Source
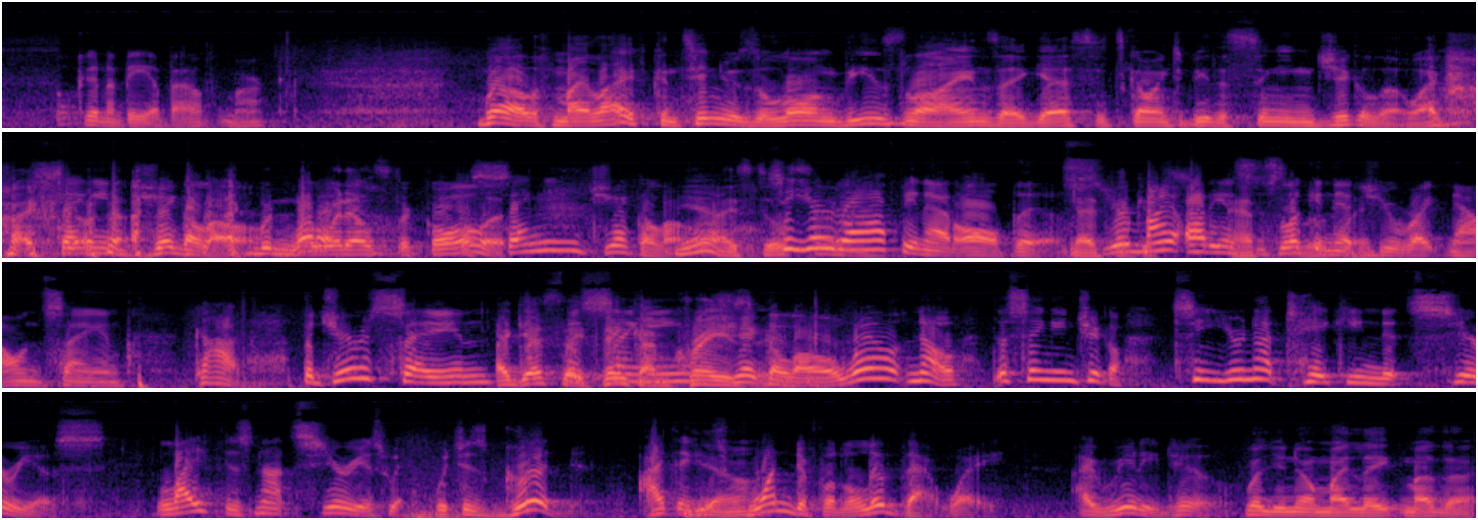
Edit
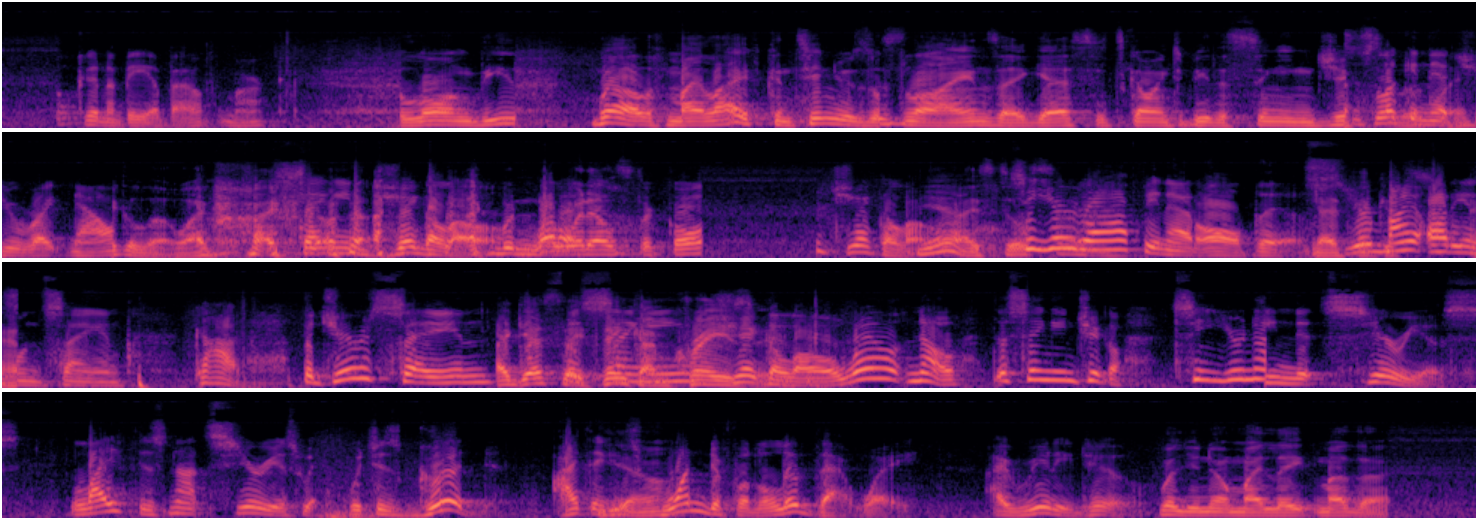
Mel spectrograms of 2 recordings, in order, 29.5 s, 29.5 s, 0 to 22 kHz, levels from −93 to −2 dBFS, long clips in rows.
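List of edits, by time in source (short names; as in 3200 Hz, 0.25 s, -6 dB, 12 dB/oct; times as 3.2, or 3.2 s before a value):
3.81–4.38 move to 1.99
9.65–10.23 room tone
13.6–14.81 move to 6.71
21.05–21.48 cut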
